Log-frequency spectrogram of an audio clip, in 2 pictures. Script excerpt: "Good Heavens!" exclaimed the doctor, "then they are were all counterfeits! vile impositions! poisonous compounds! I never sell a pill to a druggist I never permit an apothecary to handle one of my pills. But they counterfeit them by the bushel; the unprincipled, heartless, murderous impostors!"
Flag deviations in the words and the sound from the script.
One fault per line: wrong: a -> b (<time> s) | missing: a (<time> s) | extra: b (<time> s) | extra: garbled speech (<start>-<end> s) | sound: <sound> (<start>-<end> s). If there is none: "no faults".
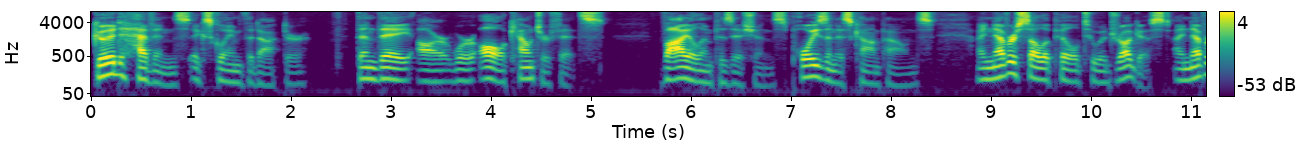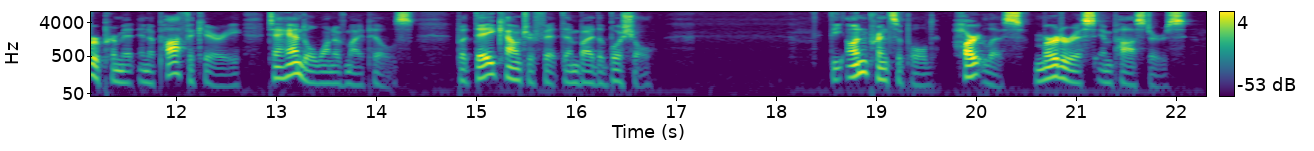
no faults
